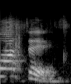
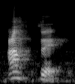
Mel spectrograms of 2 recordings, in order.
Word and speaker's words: hace: Okay, and remember that in Spanish we never pronounce the H. So it's hace sol.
